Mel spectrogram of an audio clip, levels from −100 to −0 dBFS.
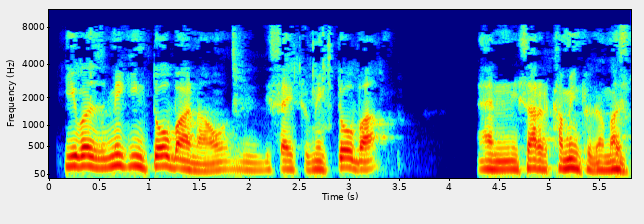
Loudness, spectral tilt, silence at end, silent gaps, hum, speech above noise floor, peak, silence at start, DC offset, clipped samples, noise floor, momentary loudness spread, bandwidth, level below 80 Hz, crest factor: -14 LUFS; -8.5 dB/octave; 0 s; none; none; 75 dB; 0 dBFS; 0.15 s; under 0.1%; under 0.1%; -88 dBFS; 10 LU; 8.6 kHz; -44 dBFS; 14 dB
